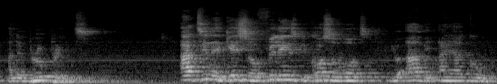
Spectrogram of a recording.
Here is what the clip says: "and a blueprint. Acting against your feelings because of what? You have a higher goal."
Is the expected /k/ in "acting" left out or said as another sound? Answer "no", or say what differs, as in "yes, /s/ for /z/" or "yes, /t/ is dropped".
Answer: yes, /k/ is dropped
